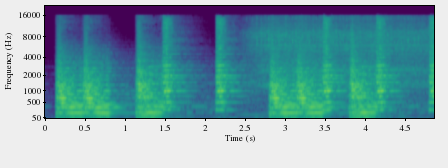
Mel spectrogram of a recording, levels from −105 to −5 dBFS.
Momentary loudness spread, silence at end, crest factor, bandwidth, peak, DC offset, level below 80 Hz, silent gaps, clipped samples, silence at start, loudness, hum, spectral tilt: 11 LU; 0 s; 16 dB; 16 kHz; -14 dBFS; under 0.1%; -54 dBFS; none; under 0.1%; 0.15 s; -30 LUFS; none; -3 dB/octave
